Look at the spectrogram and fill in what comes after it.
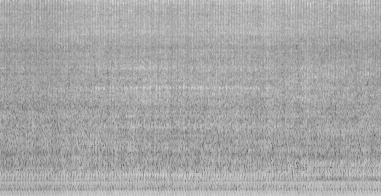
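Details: Honda snowblower with no drive: engine runs steadily while a fast even clicking, three to four per second, rides over it as the drive works briefly then stops; broken final drive gearbox.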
